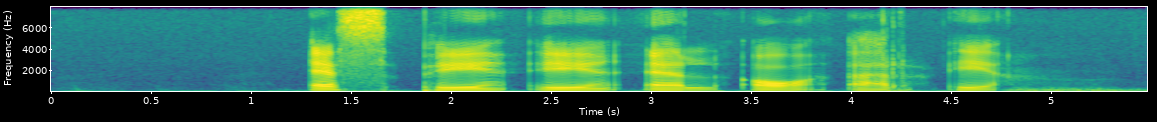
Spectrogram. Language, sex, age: Swedish, male, 20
